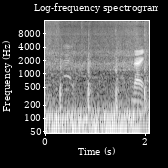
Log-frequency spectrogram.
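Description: A steady low rumble with brief, faint voices of people nearby.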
